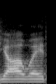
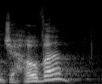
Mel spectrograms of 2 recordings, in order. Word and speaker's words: Yahweh: And so he says, tell them I am sent me to you, and then gave Moses this name, YHWH, which we pronounce as Yahweh. There's another way to pronounce it. It's called Jehovah. That's where you take the YHWH, you take the vowel sounds from the Hebrew word Lord, Adonai, and add the vowel sounds in, and it gives you this Jehovah, or you say Jehovah. But that's a made-up way of saying it because you're just adding the vowels from another word for Lord.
